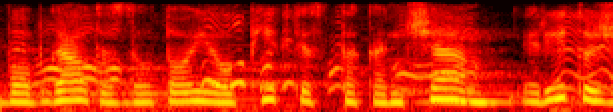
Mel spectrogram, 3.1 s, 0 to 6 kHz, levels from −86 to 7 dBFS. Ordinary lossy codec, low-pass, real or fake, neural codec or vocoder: MP3, 48 kbps; 5.4 kHz; real; none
